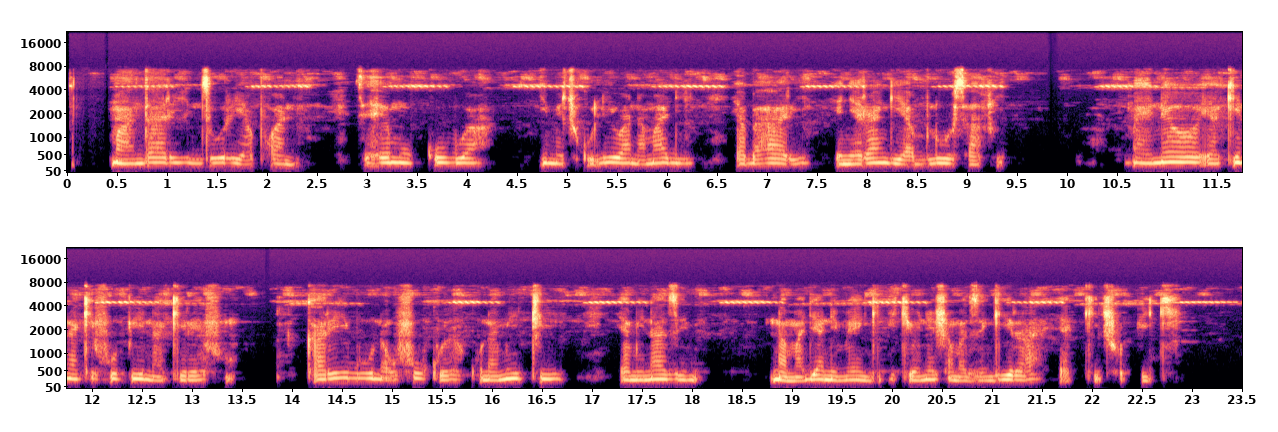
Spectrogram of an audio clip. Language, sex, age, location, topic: Swahili, male, 18-24, Mombasa, government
